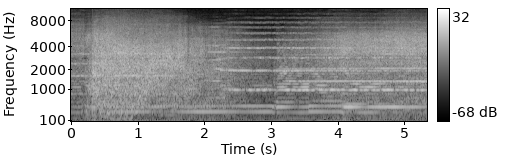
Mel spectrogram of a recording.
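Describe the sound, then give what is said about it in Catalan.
A loud, whining engine drone of a flying motorbike carrying a young man and a cat, steady, with a hissing rush beneath and its pitch shifting slightly as it heads toward two people; no one speaks. “Es desplacen amb una mena de moto voladora.”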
